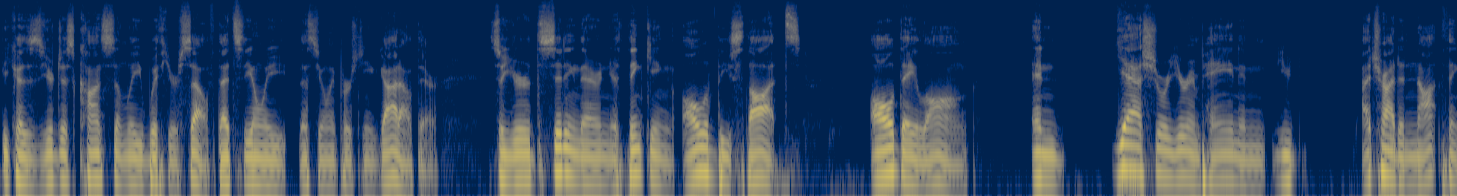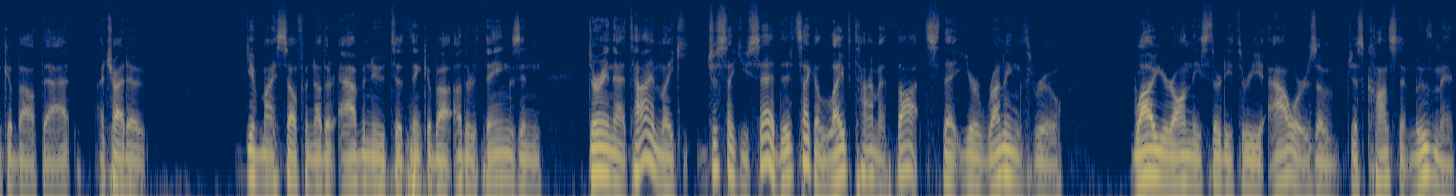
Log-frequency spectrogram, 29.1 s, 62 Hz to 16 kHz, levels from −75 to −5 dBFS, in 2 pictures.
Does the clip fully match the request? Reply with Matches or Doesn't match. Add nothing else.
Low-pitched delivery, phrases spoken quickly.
Doesn't match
